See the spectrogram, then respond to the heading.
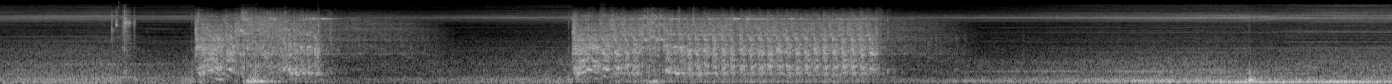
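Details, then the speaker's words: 1970 Pontiac LeMans with 455 engine, after a failed leaking fuel pump was replaced: two long bursts of steady, rapid cranking that never catch; possibly flooded, and the new pump hasn't got fuel up to the carb yet. "now the question is why won't it start did you just flood it and that's the only problem we got right now"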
